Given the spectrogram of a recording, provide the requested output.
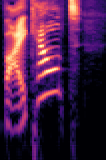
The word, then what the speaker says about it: Viscount: Viscount also is spelled discount, but with a V, but it's pronounced Viscount.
